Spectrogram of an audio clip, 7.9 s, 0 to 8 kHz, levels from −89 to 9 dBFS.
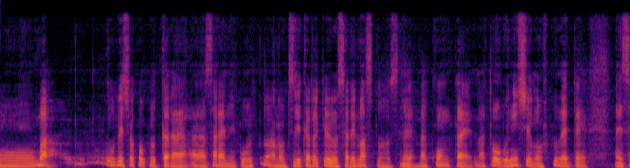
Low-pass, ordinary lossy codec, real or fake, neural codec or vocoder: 7.2 kHz; none; fake; codec, 24 kHz, 1 kbps, SNAC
